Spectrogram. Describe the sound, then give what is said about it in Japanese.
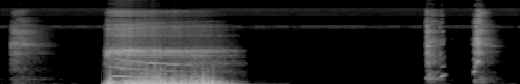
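Breath is blown into an ear to clear out earwax: one long, loud, breathy rush of air, followed by softer short puffs and then two brief breathy bursts near the end. “耳垢、残ってるといけないから、吹いちゃった。もう一度念入りに。”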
